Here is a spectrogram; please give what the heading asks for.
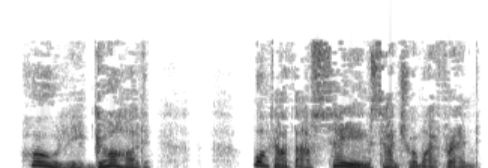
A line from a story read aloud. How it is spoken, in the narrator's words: exclaimed Don Quixote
